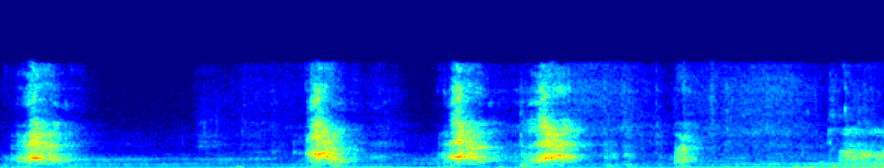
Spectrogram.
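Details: Frightened of a broom, a pet blue Staffordshire Bull Terrier barks at it: five gruff barks, the first alone, then a quick sequence of three, and a weaker fifth, over a low steady hum.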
